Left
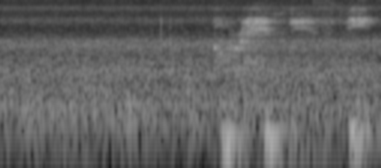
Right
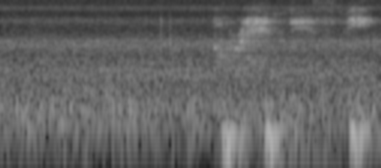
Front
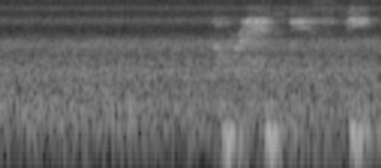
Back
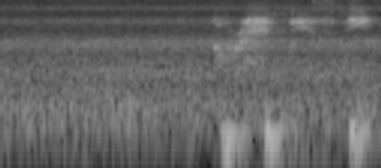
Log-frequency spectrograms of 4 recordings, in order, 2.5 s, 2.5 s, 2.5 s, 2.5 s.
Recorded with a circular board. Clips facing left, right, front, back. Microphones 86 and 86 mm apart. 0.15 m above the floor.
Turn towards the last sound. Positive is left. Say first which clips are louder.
# left 1 dB, even
turn(degrees=140)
